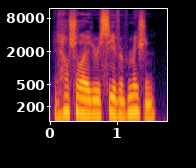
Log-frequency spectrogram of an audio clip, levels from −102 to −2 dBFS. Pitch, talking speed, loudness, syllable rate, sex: 135 Hz, 205 wpm, -20 LUFS, 7.3 syllables/s, male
